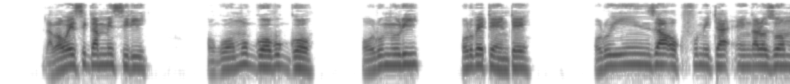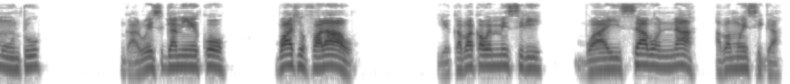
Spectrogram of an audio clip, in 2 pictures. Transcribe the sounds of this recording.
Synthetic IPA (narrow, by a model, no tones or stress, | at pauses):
lʔa̰βawe̞ːsiɡamːisiɾi | oɡwo̞ːmuɡːo̞ːβuɡːo̞ː | lumuli | oluβe̞te̞ːnte̞ | olujiːnzao̞ku̥fumitaʔe̞ŋɡalo̞zo̞ːmuːntu | ŋɡa̰lwe̞ːsiɡamje̞ːko̞ | βwaːtjo̞falaːwo̰ | jekaβakawe̞mːisiɾi | βwaːjisaβo̞nːaː | βamwe̞ːsiɡa̰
